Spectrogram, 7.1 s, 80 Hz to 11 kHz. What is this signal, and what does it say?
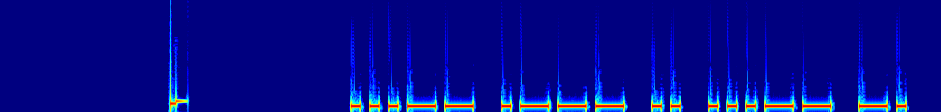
Morse code, heard as a keyed tone, about 17 wpm, 700 Hz. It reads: 3JI3N
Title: Code Groups - 5 Letter:Numbers - 17wpm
